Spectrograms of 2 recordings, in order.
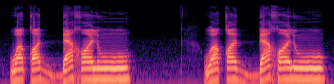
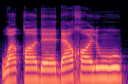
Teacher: You should fuse them into one del, and when this happens, Qalqalah is then disabled, even though the dal at the end of qad has sukun.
